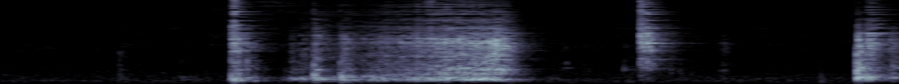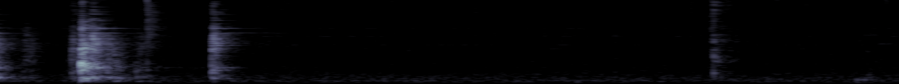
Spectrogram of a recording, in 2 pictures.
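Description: Dishes being handled: a knock followed by about a second of scraping, then four or five short, separate knocks and clinks, and one faint tick near the end.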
